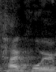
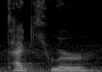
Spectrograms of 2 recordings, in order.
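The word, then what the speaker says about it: TAG Heuer: Yeah, so actually we opened the second Tag Hoyer boutique in Canada couple years ago now which was in Ottawa. So that was our first Tag Hoyer boutique.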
